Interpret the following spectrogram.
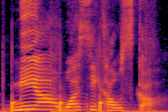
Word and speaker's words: Mia Wasikowska: Mia Wasikowska. Tapi sebenarnya ni ejaan dia. Tapi sebenarnya cara betul sebutan dia adalah Mia Wasikowska.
